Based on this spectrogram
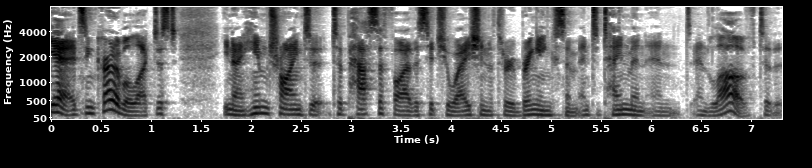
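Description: A man with an Australian accent talks at a moderate pace with ordinary pitch variation. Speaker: podcast co-host. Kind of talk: casual chat.

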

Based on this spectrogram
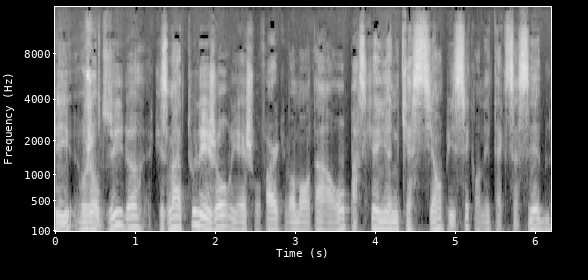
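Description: With ordinary pitch variation, a man speaks in a somewhat breathy voice with a dark, mellow tone. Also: fairly low pitch for a man, fairly quick pace. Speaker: trucking company manager. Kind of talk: casual chat. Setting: studio.

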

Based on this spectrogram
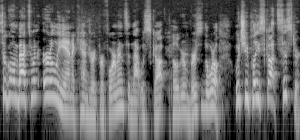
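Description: In a very clean recording with a silent background, the words come at a fairly quick pace. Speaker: podcast host. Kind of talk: casual chat.

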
